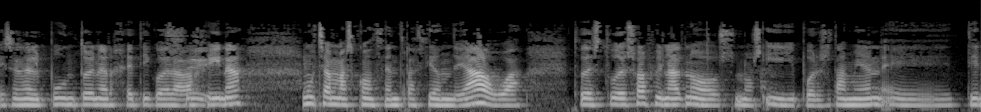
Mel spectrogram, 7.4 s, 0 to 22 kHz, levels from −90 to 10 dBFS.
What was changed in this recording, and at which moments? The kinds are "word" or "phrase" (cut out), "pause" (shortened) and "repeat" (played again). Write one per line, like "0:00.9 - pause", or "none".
0:02.3 - word
0:05.1 - word
0:05.7 - word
